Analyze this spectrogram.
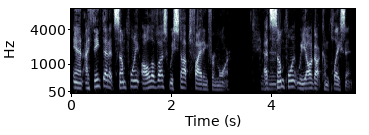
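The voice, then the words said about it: Fiery, excited impassioned speaking. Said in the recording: “you hear the fire in my voice, the excitement in my voice”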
